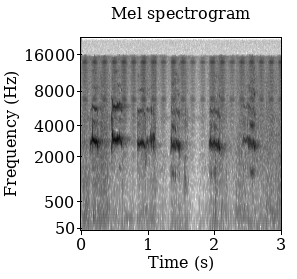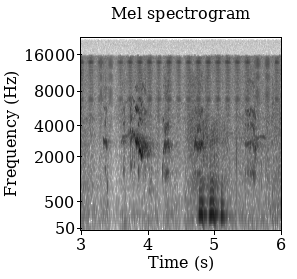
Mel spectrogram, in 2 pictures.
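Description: Budgerigar chicks chirping while being spoon-fed: a string of short, high peeps, about two a second.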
